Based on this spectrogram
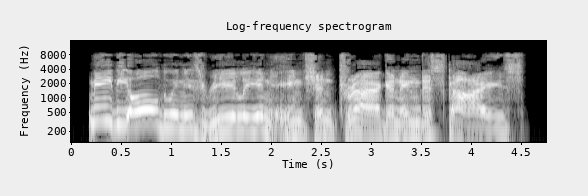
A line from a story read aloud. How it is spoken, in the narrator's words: said dramatically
